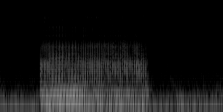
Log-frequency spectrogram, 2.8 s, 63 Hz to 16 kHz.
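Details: Maria, a 14-year-old female fawn pug in Japan, filmed on 26 May 2024, gives one long, deep, rumbling snore of just over a second, rich in low buzzing tones, in an otherwise quiet room.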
